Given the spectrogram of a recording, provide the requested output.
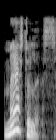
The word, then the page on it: masterless: British English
